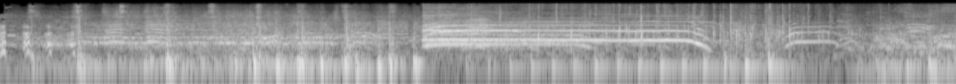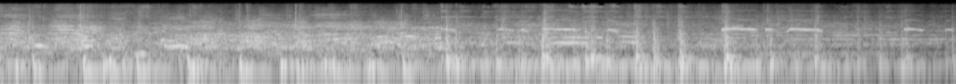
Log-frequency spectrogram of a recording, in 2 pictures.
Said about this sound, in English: So, Vanita, that was the sound of uproarious joy of people breaking out in dance and song and their cars honking in Los Angeles.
